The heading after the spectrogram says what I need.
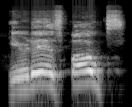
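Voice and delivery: bursting out high and loud with the reveal; excited reveal. Real, not acted. Host holding up his book for live viewers, excited. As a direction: show it off like a proud unveiling.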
